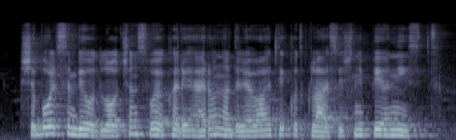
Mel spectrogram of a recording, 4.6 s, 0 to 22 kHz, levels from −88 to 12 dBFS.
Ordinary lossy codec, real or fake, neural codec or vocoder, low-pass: none; real; none; 10.8 kHz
